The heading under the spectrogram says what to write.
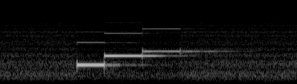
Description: Telephone call progress tone (North American plan), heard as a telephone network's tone, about 910, 1430, 1800 Hz, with room echo. Special information tone.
